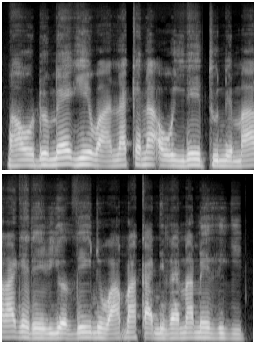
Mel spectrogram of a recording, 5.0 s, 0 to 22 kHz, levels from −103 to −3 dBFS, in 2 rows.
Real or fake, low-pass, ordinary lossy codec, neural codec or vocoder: fake; none; none; codec, 44.1 kHz, 3.4 kbps, Pupu-Codec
